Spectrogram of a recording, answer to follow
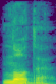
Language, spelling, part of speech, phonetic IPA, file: Russian, нота, noun, [ˈnotə], Ru-нота.ogg
- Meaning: 1. note 2. note, memorandum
